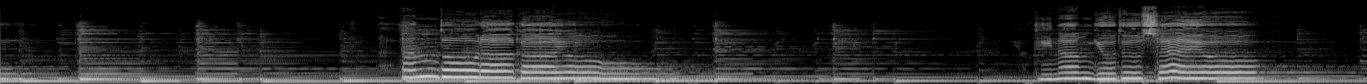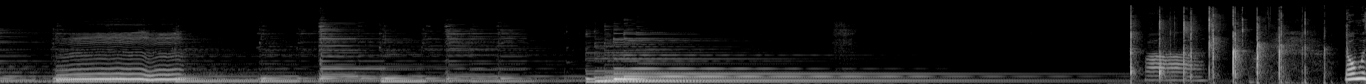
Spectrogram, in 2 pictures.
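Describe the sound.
A live cover performance of a song: a solo voice sings a mellow melody over steady, sustained accompaniment, then the music fades and a short burst of applause and clapping follows at the end.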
